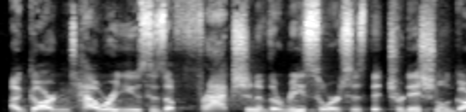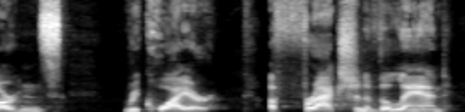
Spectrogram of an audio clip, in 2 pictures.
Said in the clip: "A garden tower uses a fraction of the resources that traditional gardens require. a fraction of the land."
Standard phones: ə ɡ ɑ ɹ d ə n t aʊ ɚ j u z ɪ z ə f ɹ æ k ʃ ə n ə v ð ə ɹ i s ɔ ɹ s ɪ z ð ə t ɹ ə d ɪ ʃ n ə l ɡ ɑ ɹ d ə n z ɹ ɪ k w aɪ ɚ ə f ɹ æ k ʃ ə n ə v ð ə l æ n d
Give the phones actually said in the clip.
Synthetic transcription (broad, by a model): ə ɡ ɑ ɹ d n t aʊ ɚ j u z ɪ z ə f ɹ æ k ʃ ə n ə v ð ə ɹ i s ɔ ɹ s ɪ z ð ə t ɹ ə d ɪ ʃ n l ɡ ɑ ɹ d n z ɹ ɪ k w aɪ ɚ ə f ɹ æ k ʃ ə n ə v ð ə l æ n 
